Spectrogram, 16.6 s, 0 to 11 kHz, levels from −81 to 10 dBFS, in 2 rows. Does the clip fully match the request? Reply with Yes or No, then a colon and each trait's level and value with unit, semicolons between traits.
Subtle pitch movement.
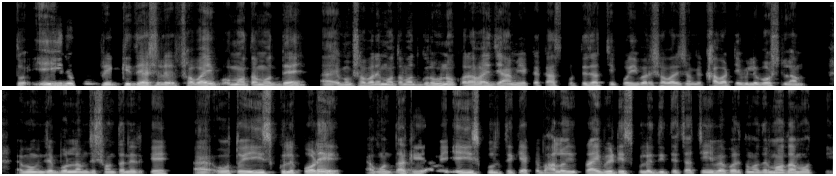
No: average, 3.4 semitones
